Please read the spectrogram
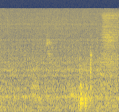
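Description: Near silence: room tone, with one faint, brief sound about one and a half seconds in.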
